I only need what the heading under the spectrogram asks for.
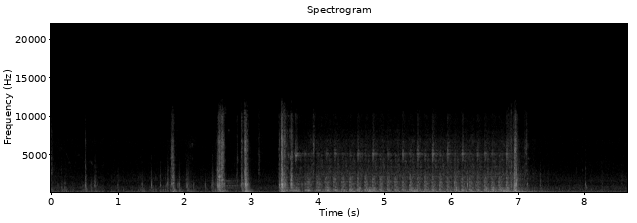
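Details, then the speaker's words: VW Passat 2.0 TDI diesel no-start: steady cranking about three seconds without catching; no fault codes, live data OK, fuel pump not working from a bad contact at its connector pin. "Today I have Volkswagen Passat with 2.0TDI engine and with problem that car not starting."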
